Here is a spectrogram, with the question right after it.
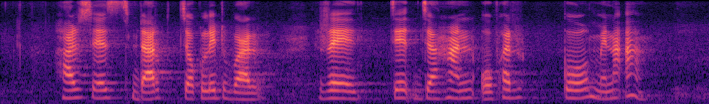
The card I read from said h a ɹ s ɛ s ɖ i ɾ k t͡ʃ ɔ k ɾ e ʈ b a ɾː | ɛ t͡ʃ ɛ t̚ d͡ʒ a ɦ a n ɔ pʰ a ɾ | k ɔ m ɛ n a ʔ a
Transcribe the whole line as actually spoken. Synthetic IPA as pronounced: h a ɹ s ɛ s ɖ a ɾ k t͡ʃ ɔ k l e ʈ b a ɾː | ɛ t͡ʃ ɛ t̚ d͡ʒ a ɦ a n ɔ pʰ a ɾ | k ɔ m ɛ n a ʔ a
